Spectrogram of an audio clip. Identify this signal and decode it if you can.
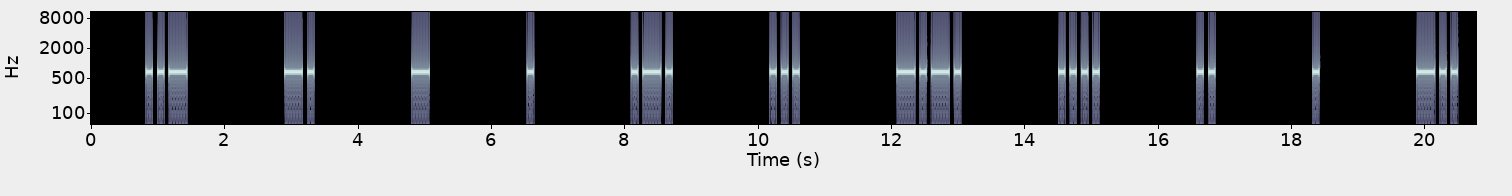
Morse code, heard as a keyed tone, about 14 wpm, spaced as for 5 wpm, 680 Hz. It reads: UNTERSCHIED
